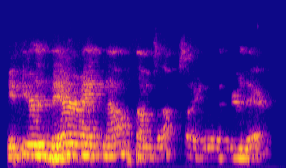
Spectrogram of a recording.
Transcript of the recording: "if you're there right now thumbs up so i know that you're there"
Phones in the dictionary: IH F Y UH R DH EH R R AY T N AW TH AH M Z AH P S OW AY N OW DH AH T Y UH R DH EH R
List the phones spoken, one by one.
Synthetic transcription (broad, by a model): IH F Y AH R DH EH R R AY T N AW TH AH M Z AH P S OW AY N OW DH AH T Y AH R DH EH R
